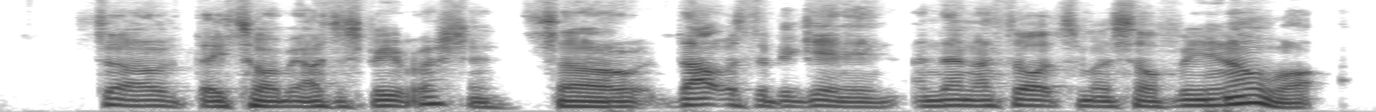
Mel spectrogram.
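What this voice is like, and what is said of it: Usual voice. Nothing is said of it.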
